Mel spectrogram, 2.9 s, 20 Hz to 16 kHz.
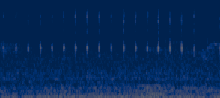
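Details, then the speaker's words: New genuine Honda PCV valve (17130-RCA-A02) for a Honda Odyssey, shaken by hand before install: crisp light ticks about six a second as the check ball rattles freely; normal, as a new valve should. "new PCV vaults should rattled so I'll rattle this one close to a"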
